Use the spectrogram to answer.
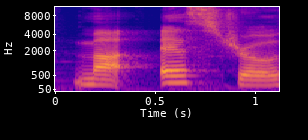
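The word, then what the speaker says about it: ma'estro: for Teacher which is Maestro if you can hear it's Maestro so there's a stop in between the A and the E A this makes the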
